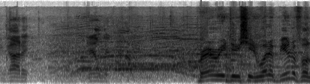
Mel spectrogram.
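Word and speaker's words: Prairie du Chien: get worse actually so we're here today in Prairie duen got a good yeah good pronunciation you could have given me a little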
